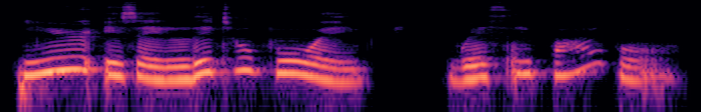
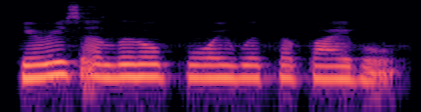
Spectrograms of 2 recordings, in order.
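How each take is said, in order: First: The voice rises and falls through the sentence. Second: The voice stays flat through the sentence. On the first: The speaker calls it right. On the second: The speaker calls it wrong.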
